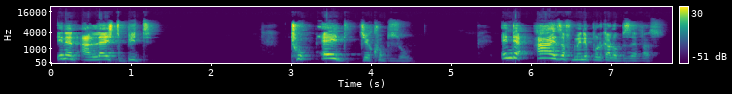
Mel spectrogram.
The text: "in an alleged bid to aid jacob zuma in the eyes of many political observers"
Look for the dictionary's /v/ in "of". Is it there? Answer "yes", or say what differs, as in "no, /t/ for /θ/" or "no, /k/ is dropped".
no, /f/ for /v/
